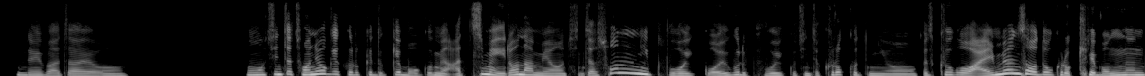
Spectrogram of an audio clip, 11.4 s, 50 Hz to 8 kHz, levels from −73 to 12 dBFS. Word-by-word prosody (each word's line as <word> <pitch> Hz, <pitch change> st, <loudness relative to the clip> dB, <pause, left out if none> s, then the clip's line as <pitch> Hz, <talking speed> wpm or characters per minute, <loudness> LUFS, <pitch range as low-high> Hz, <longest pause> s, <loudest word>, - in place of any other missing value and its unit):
네. 190 Hz, -2 st, -5 dB
맞아요. 160 Hz, -2 st, -6 dB, 1.2 s
어 220 Hz, +1 st, +1 dB
진짜 255 Hz, +4 st, 0 dB
저녁에 265 Hz, +3 st, +4 dB
그렇게 225 Hz, -2 st, -6 dB
늦게 185 Hz, +5 st, -6 dB
먹으면 175 Hz, 0 st, -3 dB
아침에 225 Hz, -, +2 dB
일어나면 180 Hz, -5 st, +2 dB
진짜 165 Hz, +3 st, -7 dB
손이 370 Hz, -, +4 dB
부어있고 175 Hz, -6 st, -5 dB
얼굴이 190 Hz, +5 st, -1 dB
부어있고 175 Hz, -1 st, -6 dB
진짜 155 Hz, 0 st, -8 dB
그렇거든요. 150 Hz, -, -4 dB
그래서 180 Hz, 0 st, -8 dB
그거 215 Hz, -4 st, 0 dB
알면서도 250 Hz, -, +5 dB
그렇게 205 Hz, +2 st, 0 dB
먹는 205 Hz, +4 st, +2 dB
190 Hz, 320 characters per minute, -22 LUFS, 165-230 Hz, 1.2 s, 알면서도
